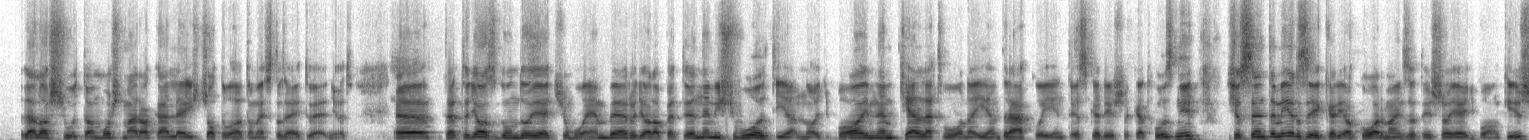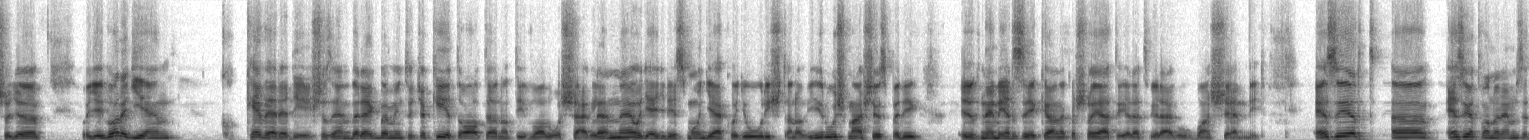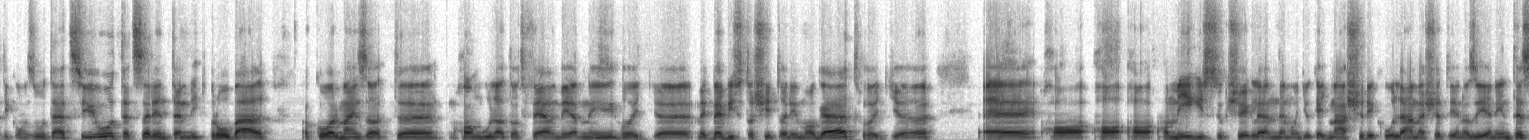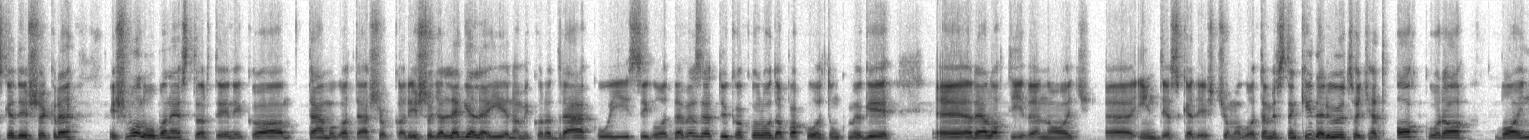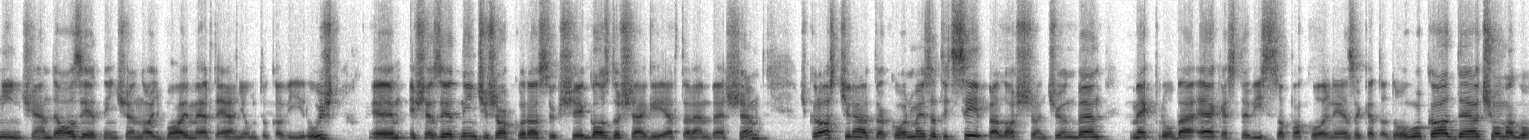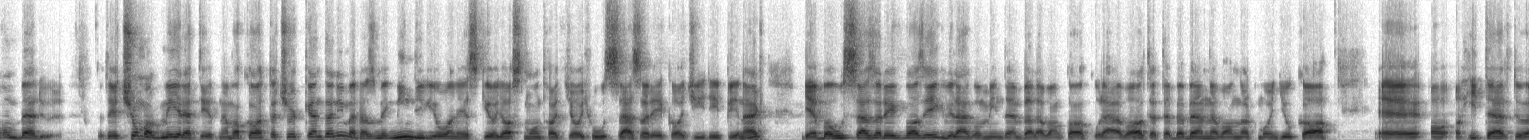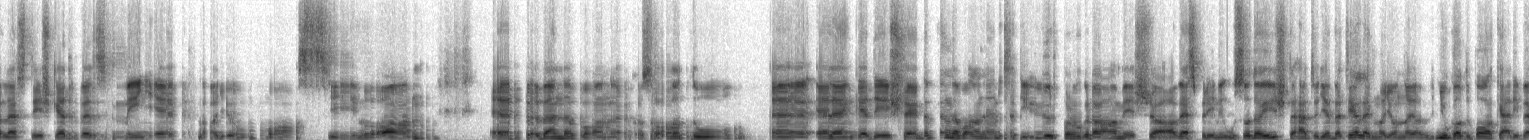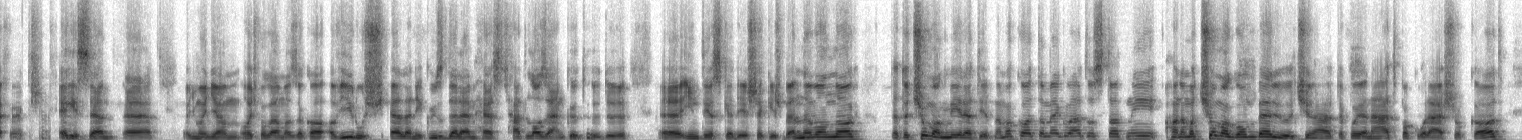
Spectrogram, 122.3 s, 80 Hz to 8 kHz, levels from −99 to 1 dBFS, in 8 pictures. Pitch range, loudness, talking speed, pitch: 95-125 Hz, -20 LUFS, 135 wpm, 105 Hz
